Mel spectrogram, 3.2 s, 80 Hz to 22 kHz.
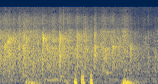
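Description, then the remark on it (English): An audience claps steadily in a dense, continuous wash of applause, with a few brief voices or cheers rising through it midway, clapping for the young people under 35 who have stood up. “Why don't you give them a clap, guys?”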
